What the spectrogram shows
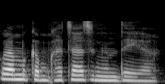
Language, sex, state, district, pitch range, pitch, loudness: Wancho, female, Arunachal Pradesh, Longding, 180-215 Hz, 195 Hz, -16 LUFS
